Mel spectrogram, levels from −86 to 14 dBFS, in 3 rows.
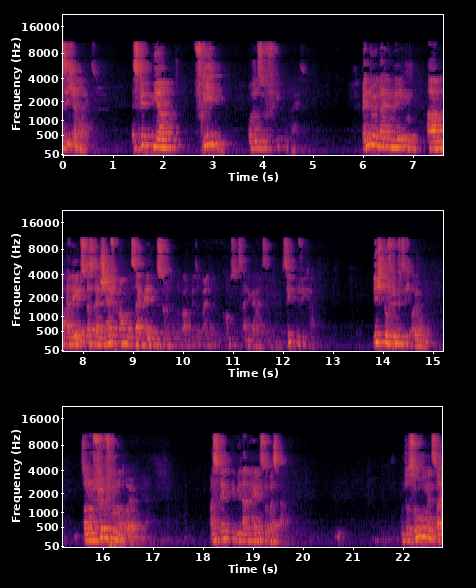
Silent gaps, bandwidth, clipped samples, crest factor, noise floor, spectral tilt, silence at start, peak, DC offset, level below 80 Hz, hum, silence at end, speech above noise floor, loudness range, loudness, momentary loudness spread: none; 11 kHz; under 0.1%; 20 dB; -66 dBFS; -3.5 dB/octave; 0 s; -6 dBFS; under 0.1%; -56 dBFS; none; 0 s; 42 dB; 9 LU; -23 LUFS; 20 LU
